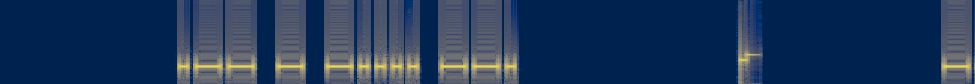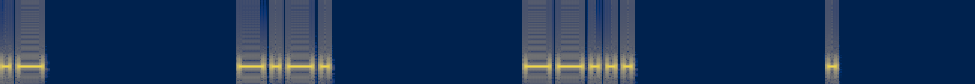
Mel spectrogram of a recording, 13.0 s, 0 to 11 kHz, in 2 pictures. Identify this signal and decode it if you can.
Morse code, heard as a keyed tone, about 22 wpm, spaced as for 9 wpm, 700 Hz. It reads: WT6G KC7E
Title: USA Call Signs - 4 Characters - 8x Character Spacing - 22wpm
